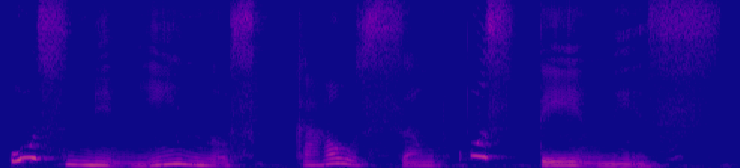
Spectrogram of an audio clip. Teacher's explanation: o L diante de uma consoante pronunciamos uma U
